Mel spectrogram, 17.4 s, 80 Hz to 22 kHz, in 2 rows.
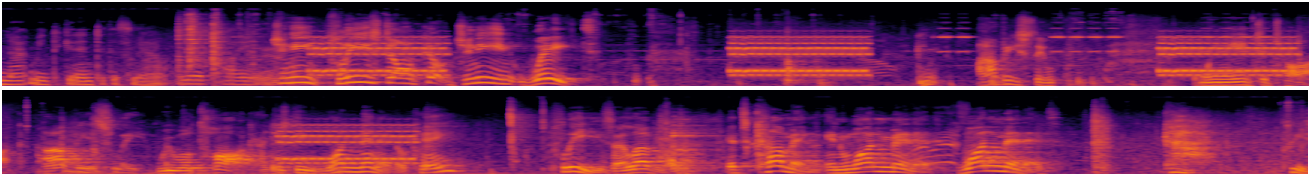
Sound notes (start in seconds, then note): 1.8 phone Ringing; 9.3 pager Beeping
